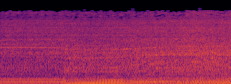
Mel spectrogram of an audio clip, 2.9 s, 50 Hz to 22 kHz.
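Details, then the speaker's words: Mazda RX8 rotary after cheap maintenance, idling while warming up before revving: even, steady idle with smooth low hum, no stumbles; owners say the previous miss is gone and it sounds healthy, though it could use a new throwout bearing. "Sounds a little better. Yeah. I mean, honestly, it sounds pretty healthy. Yeah. It doesn't have the miss like it did."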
